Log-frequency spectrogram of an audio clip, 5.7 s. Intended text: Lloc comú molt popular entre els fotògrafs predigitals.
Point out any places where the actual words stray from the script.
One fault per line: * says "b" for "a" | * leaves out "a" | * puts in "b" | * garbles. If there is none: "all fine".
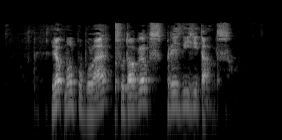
* leaves out "comú"
* leaves out "entre"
